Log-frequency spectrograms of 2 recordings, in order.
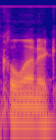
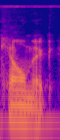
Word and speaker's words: Kelenic: I just realized I was calling him Kelenic and not Kelnic.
